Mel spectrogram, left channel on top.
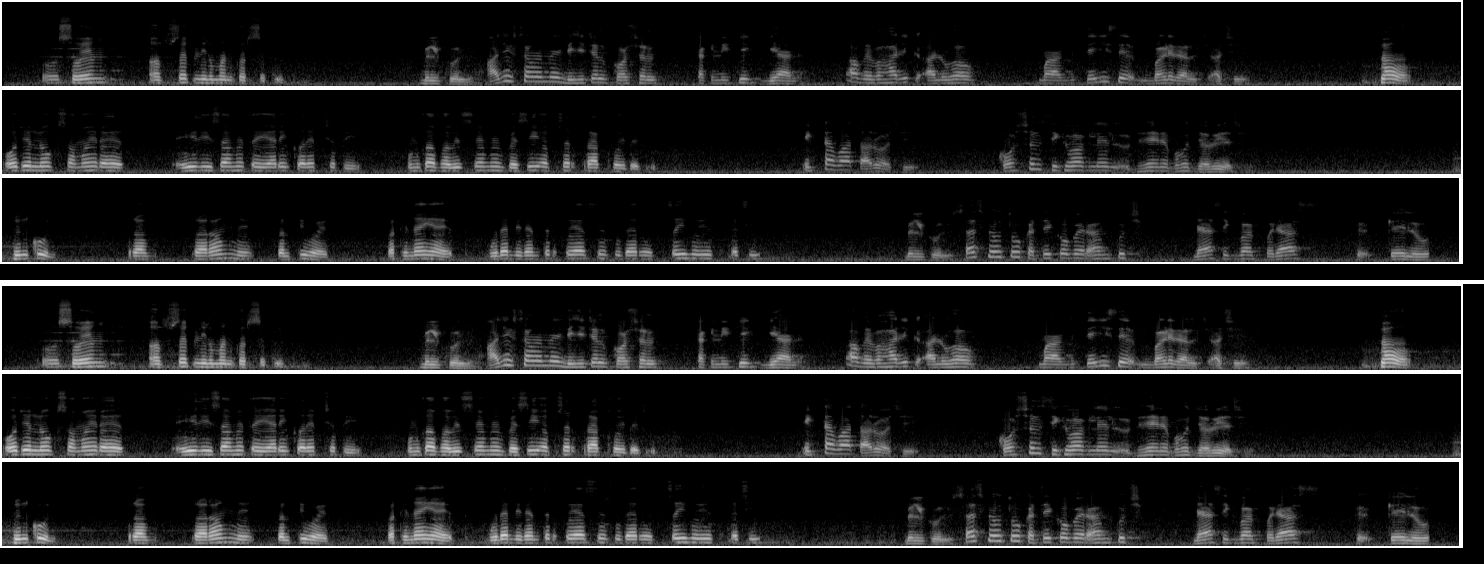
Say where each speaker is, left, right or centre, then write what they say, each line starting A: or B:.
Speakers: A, on the right; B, on the right.
A: ओ स्वयं अवसर निर्माण कर सकी। <unintelligible>
B: बिल्कुल आजुक समयमे डिजिटल कौशल तकनीकी ज्ञान आ व्यावहारिक अनुभव मार्ग तेजीसे बढ़ रहल छ अछि। <unintelligible>
A: हां ओ जे लोक समय रहैत एहि दिशा मे तैयारी करैत छथि उनका भविष्य मे बेसी अवसर प्राप्त होएत अछि। <unintelligible>
B: एकटा बात आरो अछि क्वेश्चन सीखबाक लेल धैर्य बहुत जरूरी अछि। <unintelligible>
A: बिल्कुल प्रब -प्रारंभ मे गलती होएत कठिनाइ ऐत मुदा निरन्तर प्रयास से सुधार हौत सही होइत अछि। <unintelligible>
B: बिल्कुल सच कहु तौ कतेको बेर हम कुछ नया सिखबाक प्रयास क कयलु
